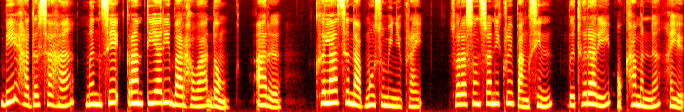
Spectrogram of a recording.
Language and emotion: Bodo, neutral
